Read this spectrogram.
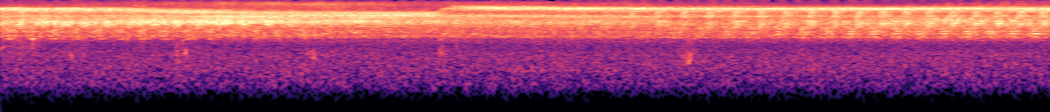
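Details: A steady, high sizzling insect chorus recorded on Miyako Island has a pulsing upper band that steps up in pitch partway through. Brief faint chirps and ticks are scattered beneath it.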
